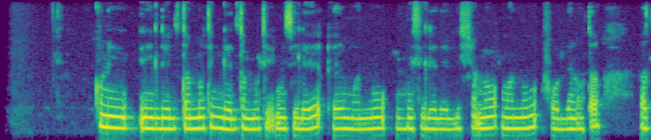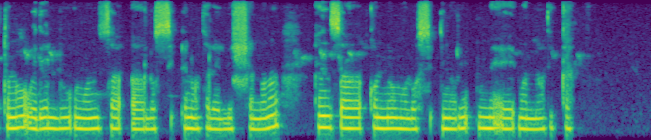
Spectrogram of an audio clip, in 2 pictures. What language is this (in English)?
Sidamo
